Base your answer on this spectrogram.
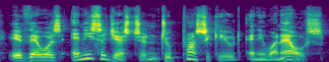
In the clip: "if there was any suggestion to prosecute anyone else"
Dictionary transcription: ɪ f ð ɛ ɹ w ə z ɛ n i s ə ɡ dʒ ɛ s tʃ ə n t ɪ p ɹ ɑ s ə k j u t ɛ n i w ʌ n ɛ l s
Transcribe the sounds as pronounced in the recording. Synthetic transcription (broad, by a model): ɪ f ð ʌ ɹ w ə z ɛ n i s ə ɡ dʒ ɛ s tʃ ə n t ɪ p ɹ ɑ s ə k j u t ɛ n i w ʌ n ɛ l s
